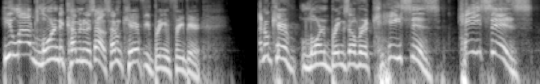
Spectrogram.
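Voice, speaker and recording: Animated male commentator, dry close sound. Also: high-pitched, no room sound. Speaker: livestream commentator. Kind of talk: casual off-the-cuff commentary.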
